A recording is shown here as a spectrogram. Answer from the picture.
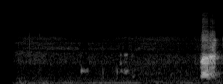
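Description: Faint steady hiss of a recorded telephone line, with a few soft blips about a second in.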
